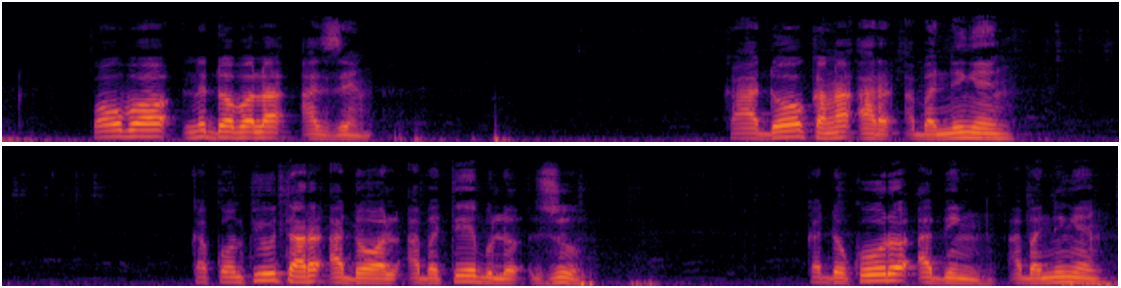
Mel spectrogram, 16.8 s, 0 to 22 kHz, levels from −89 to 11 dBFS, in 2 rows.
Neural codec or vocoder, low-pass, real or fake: none; 14.4 kHz; real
